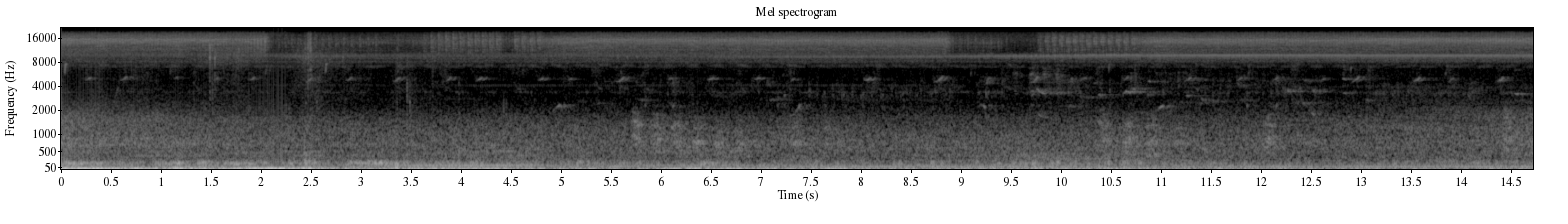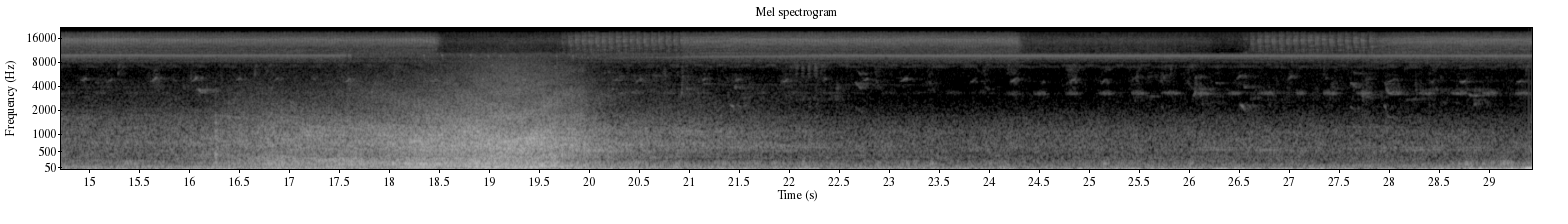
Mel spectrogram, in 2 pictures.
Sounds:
Animal, Motor vehicle (road), Vehicle, Insect, Wild animals, Cricket

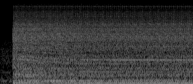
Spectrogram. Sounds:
Car, Engine, Motor vehicle (road), Vehicle

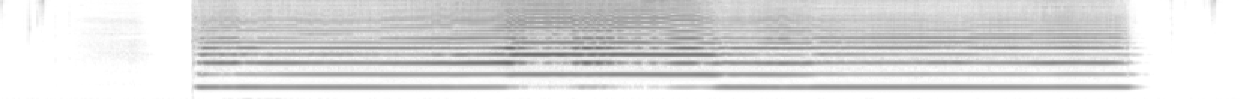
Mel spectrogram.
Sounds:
Wind instrument, Music, Musical instrument

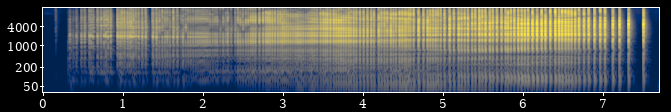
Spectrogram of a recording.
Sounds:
Squeak

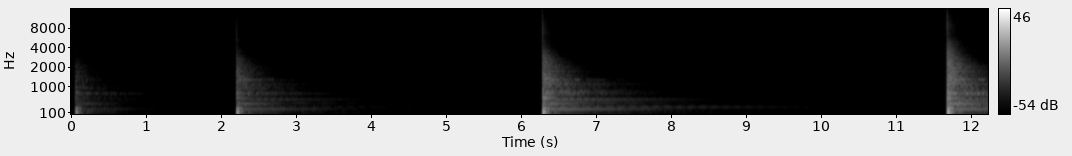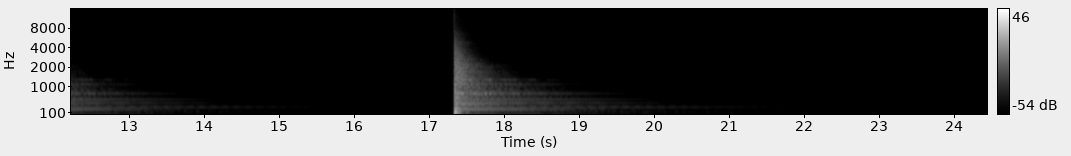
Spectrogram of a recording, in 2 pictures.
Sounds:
Musical instrument, Percussion, Drum, Music

